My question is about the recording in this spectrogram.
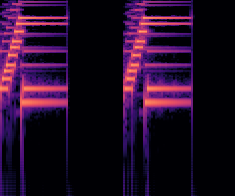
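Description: Animated button-click sound effect: a quick rising run of notes ending in a held chime that fades. It plays twice, about a second and a quarter apart.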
